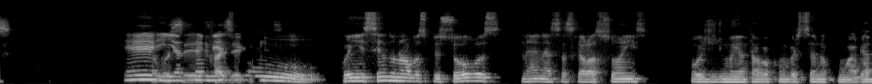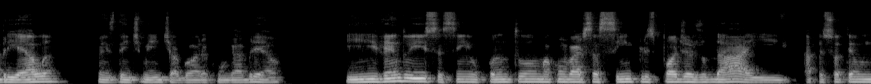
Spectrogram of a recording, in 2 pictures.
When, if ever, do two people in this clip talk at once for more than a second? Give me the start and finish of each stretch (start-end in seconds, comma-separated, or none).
1.5-3.1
